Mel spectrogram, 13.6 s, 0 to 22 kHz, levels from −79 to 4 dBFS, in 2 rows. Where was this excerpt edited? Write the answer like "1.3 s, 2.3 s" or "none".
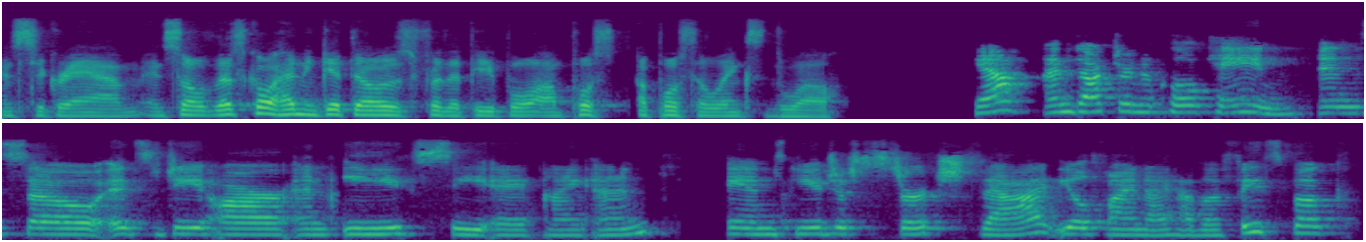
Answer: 3.9 s, 4.5 s, 8.5 s, 10.7 s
